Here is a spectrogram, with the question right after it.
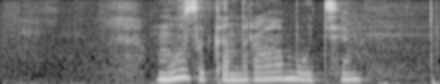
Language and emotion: Russian, neutral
